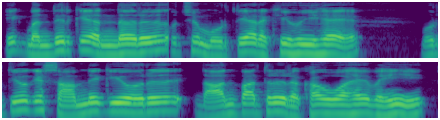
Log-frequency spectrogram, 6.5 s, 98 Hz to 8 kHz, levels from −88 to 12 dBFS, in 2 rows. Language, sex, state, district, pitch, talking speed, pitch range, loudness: Hindi, male, Uttar Pradesh, Budaun, 155 Hz, 185 wpm, 145-165 Hz, -17 LUFS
